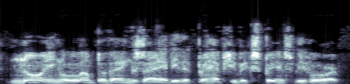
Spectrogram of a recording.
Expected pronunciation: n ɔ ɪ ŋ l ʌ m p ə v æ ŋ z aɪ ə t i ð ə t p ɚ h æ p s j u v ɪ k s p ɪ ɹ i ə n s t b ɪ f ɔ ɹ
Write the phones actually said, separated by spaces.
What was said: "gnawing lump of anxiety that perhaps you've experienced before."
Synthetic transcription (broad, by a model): n ɔ ɪ ŋ l ʌ m p ə v æ ŋ z aɪ ə t i ð ə t p ɚ h æ p s j u v ɪ k s p ɪ ɹ i ə n s t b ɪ f ɔ ɹ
